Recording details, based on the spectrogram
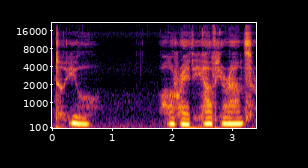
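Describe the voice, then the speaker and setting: A woman playing an obsessed, possessive sleep paralysis demon in an ASMR roleplay, whispering slowly and breathily with coaxing, teasing menace. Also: fairly high pitch, little pitch movement, mellow, husky. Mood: coaxing, menacing. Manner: slow, deliberate, coaxing and controlling.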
